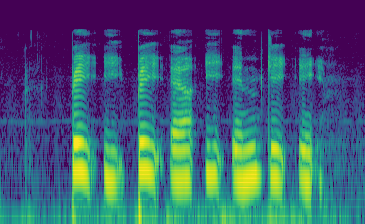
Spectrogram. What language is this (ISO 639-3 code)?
dan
